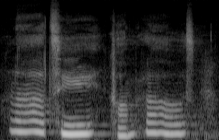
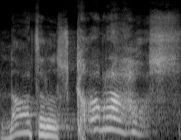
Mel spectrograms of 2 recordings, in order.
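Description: First: The call is timid and hesitant. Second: The call is bold and commanding.

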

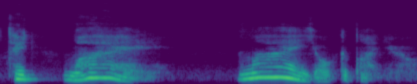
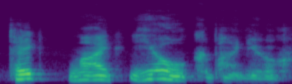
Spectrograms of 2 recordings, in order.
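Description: First: It sounds like a warm invitation, stressing my. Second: It sounds like a heavy, reluctant obligation.

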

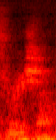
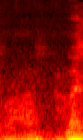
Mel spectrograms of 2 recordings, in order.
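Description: First: The name ends with an 'sh' sound. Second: The name ends with a 'z' sound. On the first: The speaker calls it right. "it's Raish. I'm so sorry" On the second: The speaker calls it wrong. "I said Raz"

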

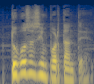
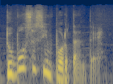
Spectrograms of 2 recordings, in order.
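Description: First: It is said flatly, without energy. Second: It is said with lively, dynamic energy.

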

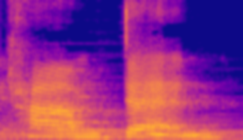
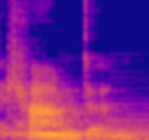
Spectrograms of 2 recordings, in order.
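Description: First: The final syllable has a full vowel. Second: The final syllable has a reduced vowel. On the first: The speaker calls it wrong. "We don't say Camden" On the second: The speaker calls it right. "we say Camden"

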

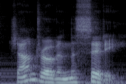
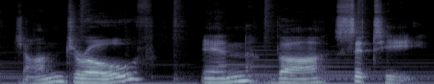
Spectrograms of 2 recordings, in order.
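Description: First: It is said at normal conversational speed. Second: It is said slowly and deliberately.

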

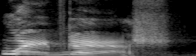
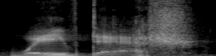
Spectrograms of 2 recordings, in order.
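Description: First: It is said loudly and excitedly. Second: It is said at normal, quiet volume.

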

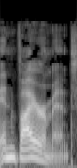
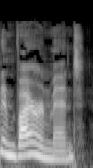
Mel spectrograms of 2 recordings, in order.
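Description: First: The N before the last syllable is left out. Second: The N before the last syllable is clearly pronounced. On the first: "I don't think I normally pronounce that N. I think I say environment" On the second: "when you said environment"

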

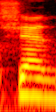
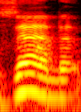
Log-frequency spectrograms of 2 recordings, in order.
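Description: First: The name does not begin with a z sound. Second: The name begins with a z sound. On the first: The speaker calls it wrong. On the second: The speaker calls it right.

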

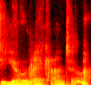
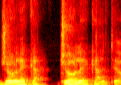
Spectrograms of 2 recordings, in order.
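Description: First: It begins with a soft y sound. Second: It begins with a harder j sound. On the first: This is the formal pronunciation. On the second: This is everyday street pronunciation.

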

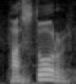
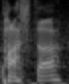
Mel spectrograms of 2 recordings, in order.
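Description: First: It ends with a clear r sound. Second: It ends in a plain vowel with no r. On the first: It means a church leader. The speaker calls it right. "It's pastor" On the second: It sounds like the food. The speaker calls it wrong. "The Filipinos like to pick on our accents. It's not pasta"

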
